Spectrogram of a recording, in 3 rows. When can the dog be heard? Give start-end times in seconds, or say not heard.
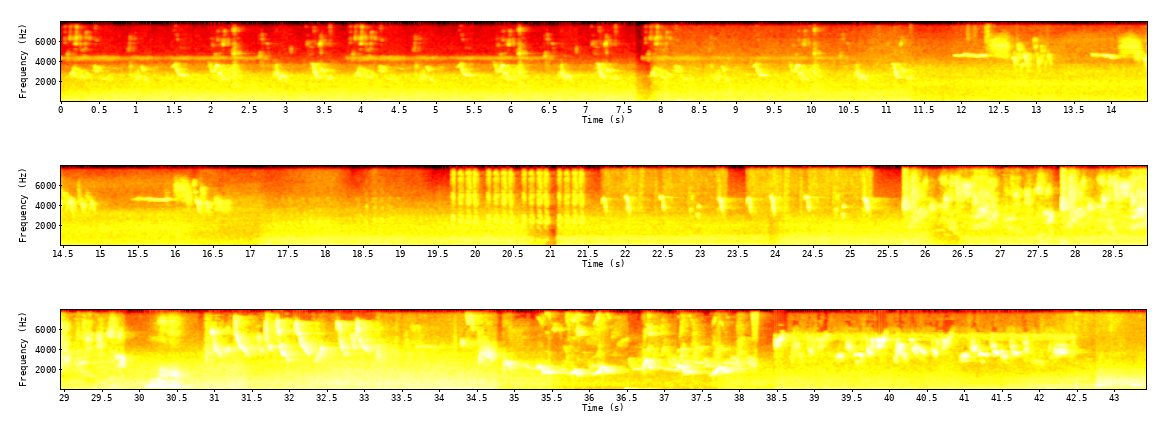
29.1-30.8.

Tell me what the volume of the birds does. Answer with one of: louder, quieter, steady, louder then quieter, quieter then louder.
louder.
